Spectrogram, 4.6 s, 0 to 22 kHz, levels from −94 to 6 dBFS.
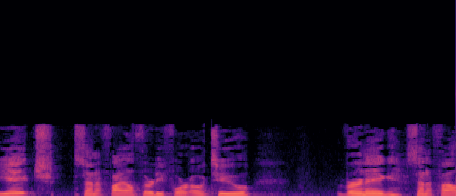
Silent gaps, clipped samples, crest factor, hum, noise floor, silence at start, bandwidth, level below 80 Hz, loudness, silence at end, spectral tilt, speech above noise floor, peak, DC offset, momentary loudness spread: none; under 0.1%; 18 dB; none; -70 dBFS; 0 s; 8.4 kHz; -82 dBFS; -30 LUFS; 0 s; -6 dB/octave; 41 dB; -12 dBFS; under 0.1%; 10 LU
